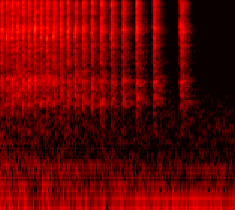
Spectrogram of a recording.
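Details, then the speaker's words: Trek Verve+ e-bike, replacement rear wheel with a six-pawl freehub, coasting: fast, even metallic clicking that slows as the wheel spins down; loud but normal freehub ratchet heard only when coasting. "uh you only hear that noise when you're coasting so it shouldn't be an issue"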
